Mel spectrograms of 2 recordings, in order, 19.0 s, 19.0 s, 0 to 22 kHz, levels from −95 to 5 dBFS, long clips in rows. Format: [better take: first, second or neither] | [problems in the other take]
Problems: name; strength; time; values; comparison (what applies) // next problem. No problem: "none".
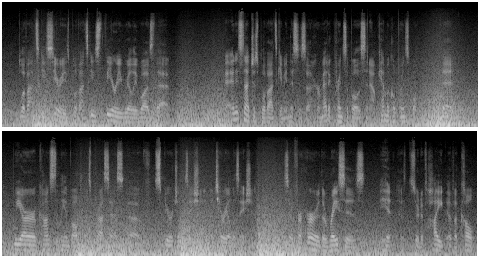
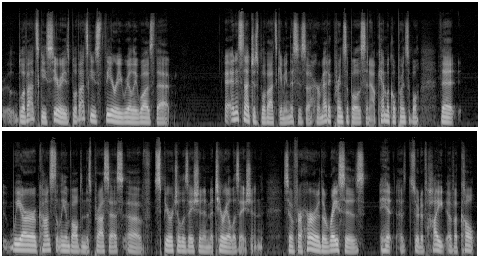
second | wind noise on the microphone; heavy; 4 dB below the speech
